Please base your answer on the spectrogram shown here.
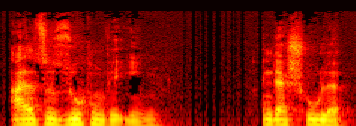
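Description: An actor playing a practical, calm young man in a radio crime drama, speaking matter-of-factly. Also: mid-range voice, normal speed, breathy edge, natural voice.

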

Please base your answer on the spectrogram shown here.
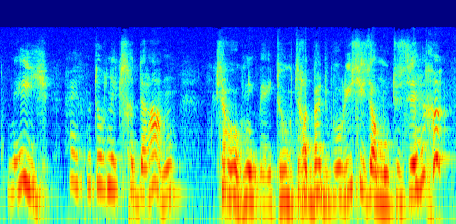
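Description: A woman's voice: fairly high pitch, fast, breathy edge. An actress playing a fussy, bossy housewife in a radio play, hesitant and nagging as she manages her family. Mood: troubled, hesitant. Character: fussy, bossy housewife, daughter of old man.

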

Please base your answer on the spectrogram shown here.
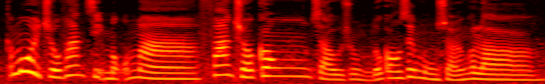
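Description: A woman's voice: medium pitch, animated, fairly quick, close to an everyday voice. An actress playing an outspoken young woman in a Hong Kong Cantonese radio drama, blunt and teasing, moving between dialogue and inner narration. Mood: breezy, defiant. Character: outspoken, headstrong young woman, a radio host chasing her dream. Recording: music under the voice.

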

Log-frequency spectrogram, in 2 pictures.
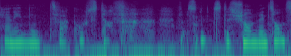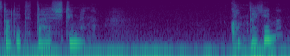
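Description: A woman's voice: medium pitch, normal speed, mellow, natural voice. An actress playing a nervous noble lady of the house in a radio play, often half-whispering. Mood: musing.

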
